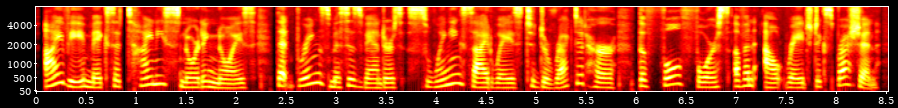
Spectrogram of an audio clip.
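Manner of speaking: ordinary delivery, nothing marked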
